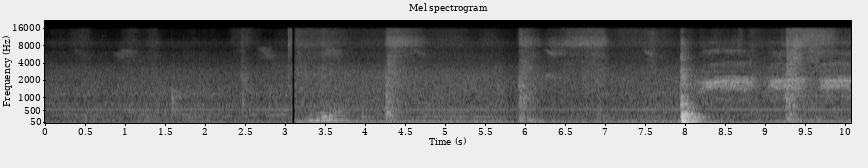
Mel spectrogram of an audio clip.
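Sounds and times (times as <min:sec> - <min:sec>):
crow cawing: 0:08.2 - 0:10.0.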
